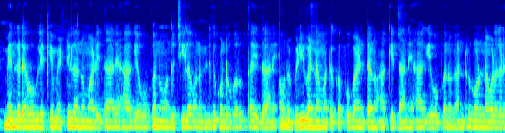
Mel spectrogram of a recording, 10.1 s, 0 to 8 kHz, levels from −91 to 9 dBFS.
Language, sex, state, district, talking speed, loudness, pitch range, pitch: Kannada, male, Karnataka, Gulbarga, 140 wpm, -31 LUFS, 140-150 Hz, 145 Hz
